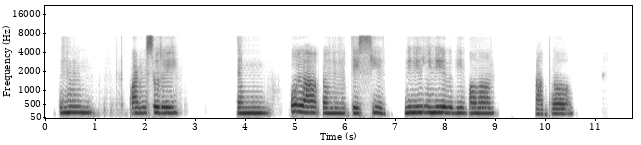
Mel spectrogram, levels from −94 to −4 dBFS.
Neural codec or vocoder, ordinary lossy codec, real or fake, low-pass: codec, 16 kHz, 0.5 kbps, FreqCodec, smaller model; none; fake; 7.2 kHz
